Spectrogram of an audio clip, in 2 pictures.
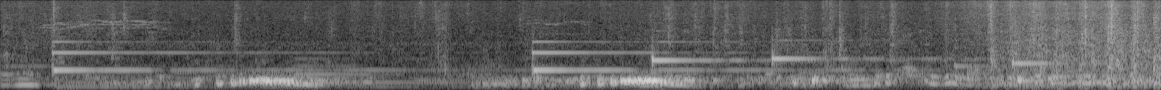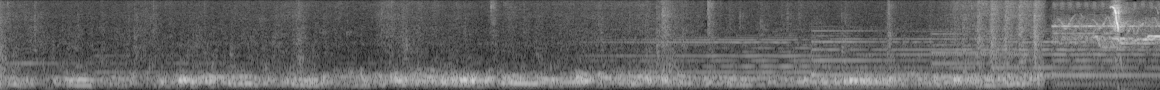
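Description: A pigeon cooing in repeated low phrases over soft background music; the cooing stops shortly before the end.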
